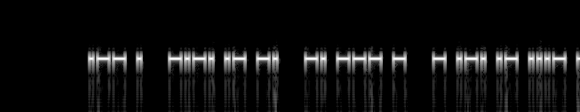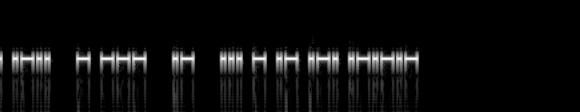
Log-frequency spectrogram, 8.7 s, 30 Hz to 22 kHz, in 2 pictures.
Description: Morse code, heard as a keyed tone, about 40 wpm, 700 Hz. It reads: WE CAN NOT TRAVEL TO A STAR.
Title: Sentences from Top 1000 Words - Review Part 2 - 40wpm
